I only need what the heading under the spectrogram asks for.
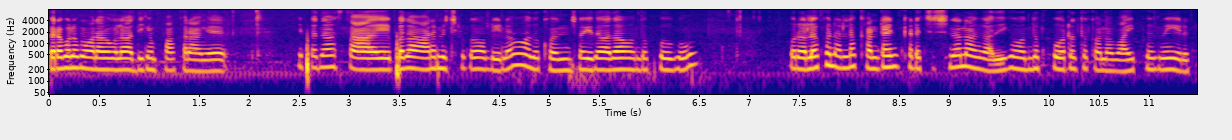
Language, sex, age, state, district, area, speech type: Tamil, female, 30-45, Tamil Nadu, Salem, rural, spontaneous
